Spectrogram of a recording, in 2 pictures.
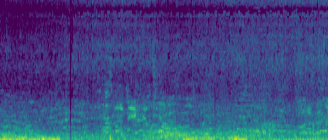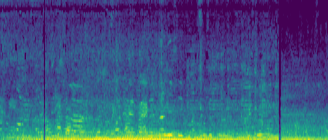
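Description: People talk nearby on a busy street.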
